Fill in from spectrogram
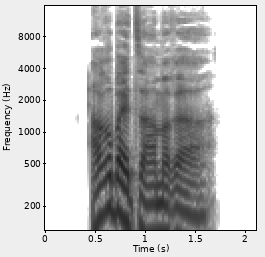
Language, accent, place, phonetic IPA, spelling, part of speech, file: German, Germany, Berlin, [ˈaʁbaɪ̯tzaːməʁɐ], arbeitsamerer, adjective, De-arbeitsamerer.ogg
- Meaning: inflection of arbeitsam: 1. strong/mixed nominative masculine singular comparative degree 2. strong genitive/dative feminine singular comparative degree 3. strong genitive plural comparative degree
